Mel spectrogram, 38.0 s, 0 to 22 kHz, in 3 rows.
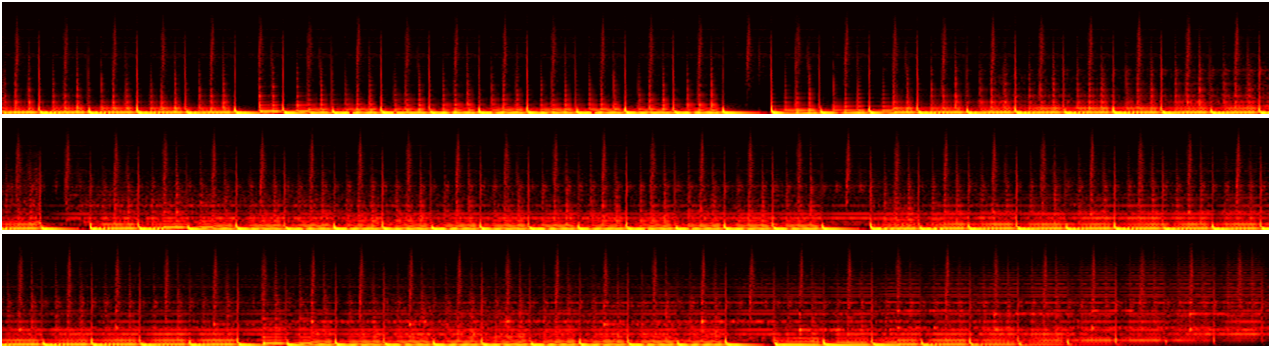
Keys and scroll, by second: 9.9 ctrl+d.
